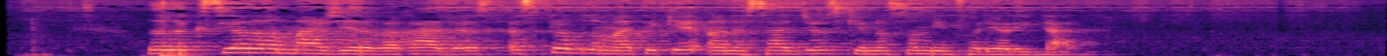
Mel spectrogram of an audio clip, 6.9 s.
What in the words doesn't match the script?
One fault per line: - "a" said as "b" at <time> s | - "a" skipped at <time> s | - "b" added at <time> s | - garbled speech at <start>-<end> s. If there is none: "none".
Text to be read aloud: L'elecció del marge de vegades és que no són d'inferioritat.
- "problemàtica en assajos" added at 2.7 s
